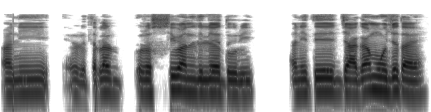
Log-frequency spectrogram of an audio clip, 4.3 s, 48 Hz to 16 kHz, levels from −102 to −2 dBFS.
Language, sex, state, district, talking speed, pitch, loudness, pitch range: Marathi, male, Maharashtra, Nagpur, 155 wpm, 130 Hz, -16 LUFS, 125-140 Hz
